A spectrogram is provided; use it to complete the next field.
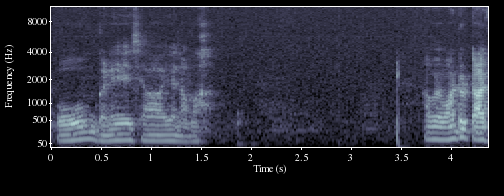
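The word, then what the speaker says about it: ॐ गणेशाय नमः: So you don't basically remove the A at the end of a word automatically. So when you see a mantra like this, you should pronounce as Om Ganeshaya Namah.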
